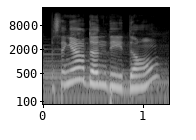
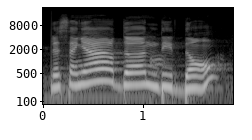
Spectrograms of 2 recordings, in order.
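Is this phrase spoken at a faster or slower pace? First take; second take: faster; slower. First: It is spoken at a normal, quicker pace. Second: It is spoken at a noticeably slower pace.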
